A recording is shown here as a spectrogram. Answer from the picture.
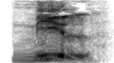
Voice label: "mil", esperanto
